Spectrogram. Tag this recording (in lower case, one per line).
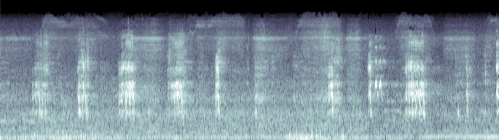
animal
